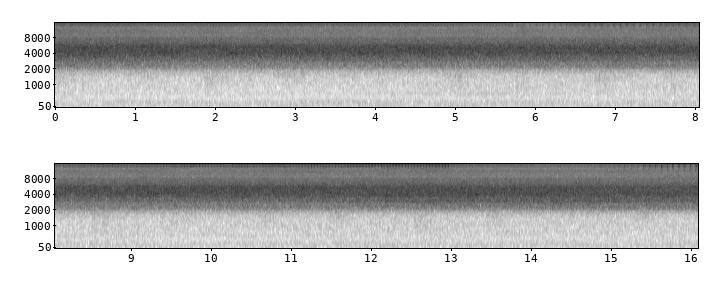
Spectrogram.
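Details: A loud chorus of cicadas around a sunflower garden, a constant shrill hiss lasting the full sixteen seconds with slight swells in strength.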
